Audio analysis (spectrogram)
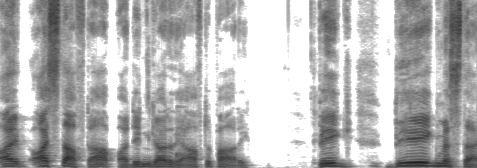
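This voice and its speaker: On a very clean recording with a silent background, a man with an Australian accent speaks at a moderate pace in a fairly high voice. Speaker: podcast host, former freestyle motocross rider. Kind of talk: podcast interview.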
